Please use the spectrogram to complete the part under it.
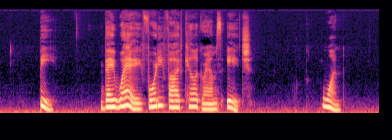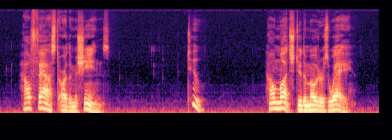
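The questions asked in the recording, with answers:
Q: How much do the motors weigh?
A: 2: How much do the motors weigh?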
